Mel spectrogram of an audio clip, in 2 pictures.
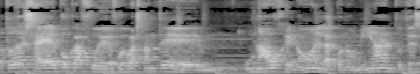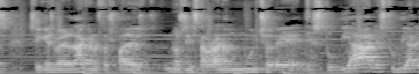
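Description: A man's voice: mid-range voice, far from the mic. A man in his twenties from Spain talks loosely to the camera, tagging questions onto his sentences. His voice sits a little back from the mic in a roomy bedroom. Faint music plays behind him. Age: 20s. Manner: conversational, many fillers and tag questions. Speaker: vlogger. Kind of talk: casual talk to camera. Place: bedroom indoors. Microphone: camera at desk distance.

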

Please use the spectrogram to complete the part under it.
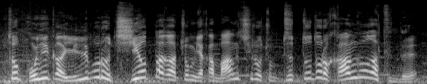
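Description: A man's voice: extremely high pitch, sing-song, fairly quick. A man in his thirties hosting a casual vlog date, talking in a playful, teasing way. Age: 30s. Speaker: streamer and vlog host. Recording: music playing behind.

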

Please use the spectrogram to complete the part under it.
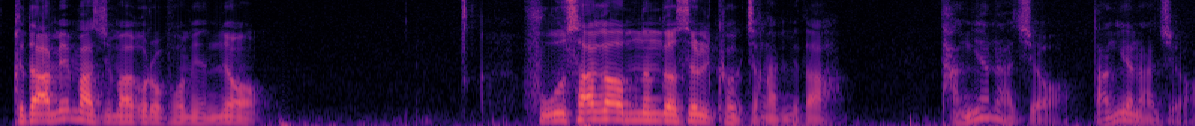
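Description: A middle-aged man preaching a sermon as pastor, building up to emphatic lines and then dropping to quiet, low endings. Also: big pitch swings, measured pace, pauses often. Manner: preaching with rising emphasis and sudden soft drops.

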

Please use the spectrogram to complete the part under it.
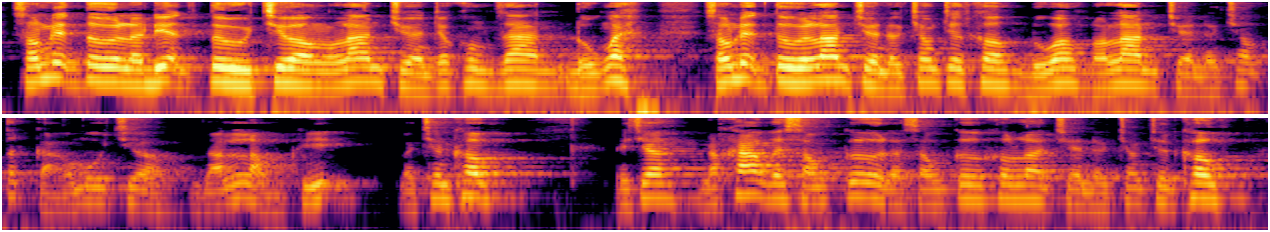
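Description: Guy teacher going through exam answers live, kinda high voice, keeps asking if everyone's got it. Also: brisk. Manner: keeps asking "được chưa?" and "đúng không?". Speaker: physics teacher. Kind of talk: live online exam walkthrough.

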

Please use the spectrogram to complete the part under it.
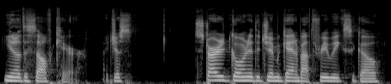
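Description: With a low-pitched, slightly bright voice and a quick pace, a woman in her fifties tells personal stories as a podcast host. Her monologue is conversational, wry, and self-deprecating.

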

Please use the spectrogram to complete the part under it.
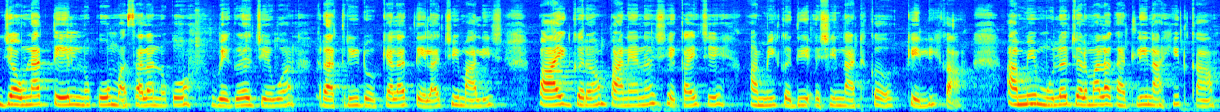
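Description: A woman's voice: on the high side, fairly even intonation, a little slow, dark tone. A woman voicing a stern older mother-in-law who gives orders and scolds in a storybook reading. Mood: scolding. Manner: commanding, scolding.

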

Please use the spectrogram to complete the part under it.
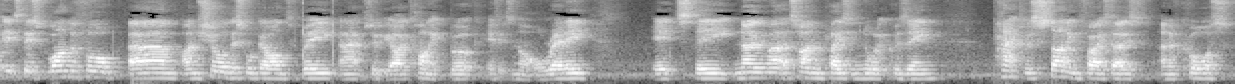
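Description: A man's voice: mid-range voice, bright, forceful tone, a little hiss or hum. A man, hosting a prize draw in a casual, upbeat way and calling out numbers and names. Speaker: website host running a prize draw. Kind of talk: casual announcing. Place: small office, indoors. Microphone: far camera. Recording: echoey office from far off with music. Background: pop music playing.

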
